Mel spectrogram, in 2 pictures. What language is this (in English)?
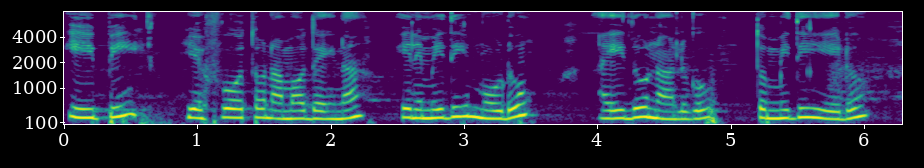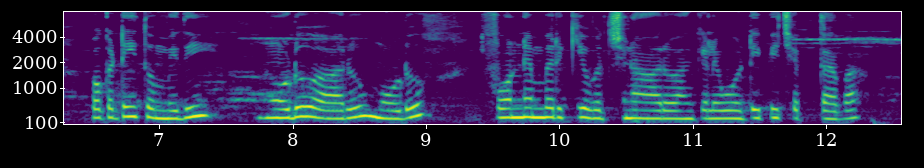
Telugu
